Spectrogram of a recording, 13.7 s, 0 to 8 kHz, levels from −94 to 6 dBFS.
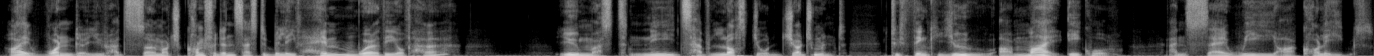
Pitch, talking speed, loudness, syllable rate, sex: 105 Hz, 140 wpm, -22 LUFS, 3.8 syllables/s, male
